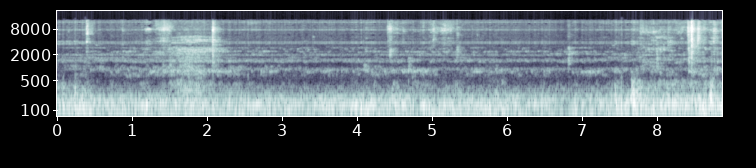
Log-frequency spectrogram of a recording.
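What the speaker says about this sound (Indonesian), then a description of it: "jika kita menambah kecepatan dari gigi 2, saya masukkan" A car accelerating after a shift from second into third gear, heard from the cabin as a loud, steady engine rumble and road noise that builds slightly near the end, with no talking.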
